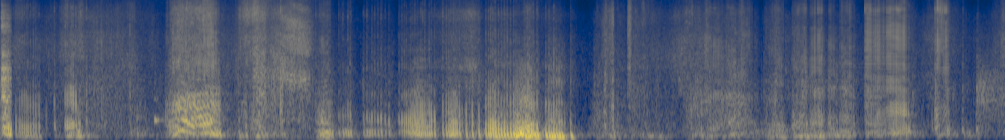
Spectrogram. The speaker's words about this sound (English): I was opening and closing my lip bag zipper.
